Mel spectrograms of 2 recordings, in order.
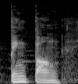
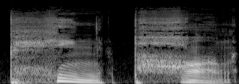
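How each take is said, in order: First: The P sounds have no puff of air. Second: The P sounds have a puff of air. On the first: The speaker calls it wrong. "you kind of sound like someone who comes to English from Spanish" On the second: The speaker calls it right. "You puff the P"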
